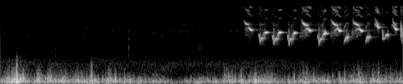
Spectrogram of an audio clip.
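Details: European goldfinch singing in the Kubiya style: a quick run of thin, high twittering notes and sharp descending slurs in the final second and a half, over a low, steady background rumble.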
